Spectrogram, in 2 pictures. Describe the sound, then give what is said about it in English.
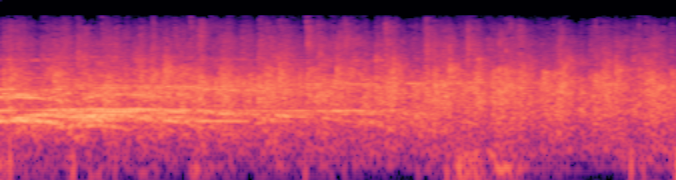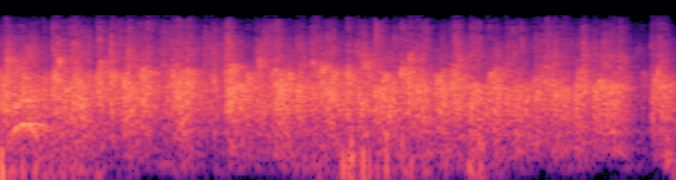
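An audience claps in loud, dense, sustained applause to welcome a comedian onto an interview show. The clapping holds a steady level for about eight seconds, then dips briefly at the very end. “Ladies and gentlemen, please welcome an absolute powerhouse among comedians. Give it up for Hannah Gadsby.”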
